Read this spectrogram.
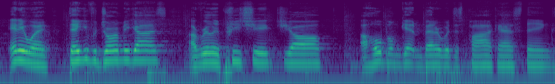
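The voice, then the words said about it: Tired, fatigued voice giving out. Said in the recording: “My voice is giving out. ... your voice gets fatigued, and you start getting tired”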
